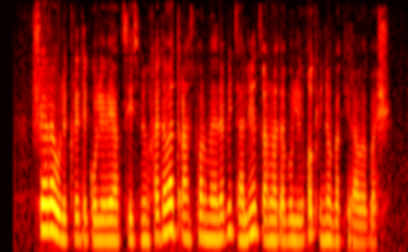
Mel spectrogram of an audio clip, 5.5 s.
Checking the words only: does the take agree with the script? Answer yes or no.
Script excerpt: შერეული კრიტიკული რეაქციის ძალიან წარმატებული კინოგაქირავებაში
no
